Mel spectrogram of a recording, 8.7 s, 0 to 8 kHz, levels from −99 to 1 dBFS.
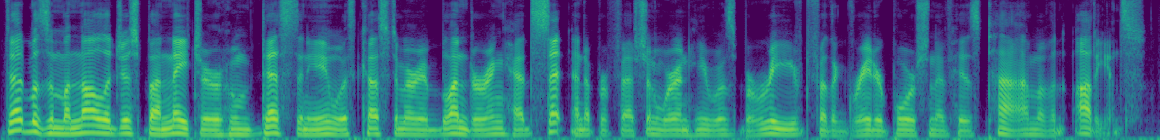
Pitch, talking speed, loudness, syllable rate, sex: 120 Hz, 205 wpm, -19 LUFS, 6.1 syllables/s, male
